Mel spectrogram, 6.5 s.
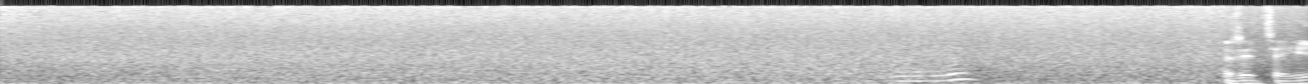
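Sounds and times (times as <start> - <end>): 
pink noise: 0.0 - 6.5
faint voice-like sound: 4.4 - 5.0.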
